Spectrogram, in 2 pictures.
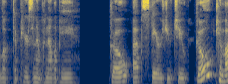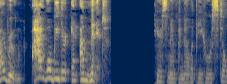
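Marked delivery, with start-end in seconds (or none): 2.2-6.7 put-on angry mother ordering her kids upstairs; stern order. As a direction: send them off sharply.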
